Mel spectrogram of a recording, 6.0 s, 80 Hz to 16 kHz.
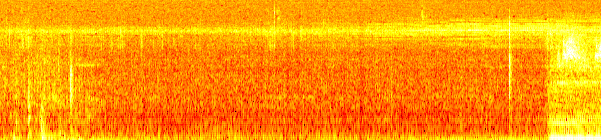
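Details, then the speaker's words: VR6 VW Beetle (MK4), ABS module bleed run from OBD11 scan tool basic settings group 1 with brake pedal held hard: quiet cabin, then steady low electric buzz holds as the ABS pump runs to purge air. "You can hear the pump activating, letting any air out."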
